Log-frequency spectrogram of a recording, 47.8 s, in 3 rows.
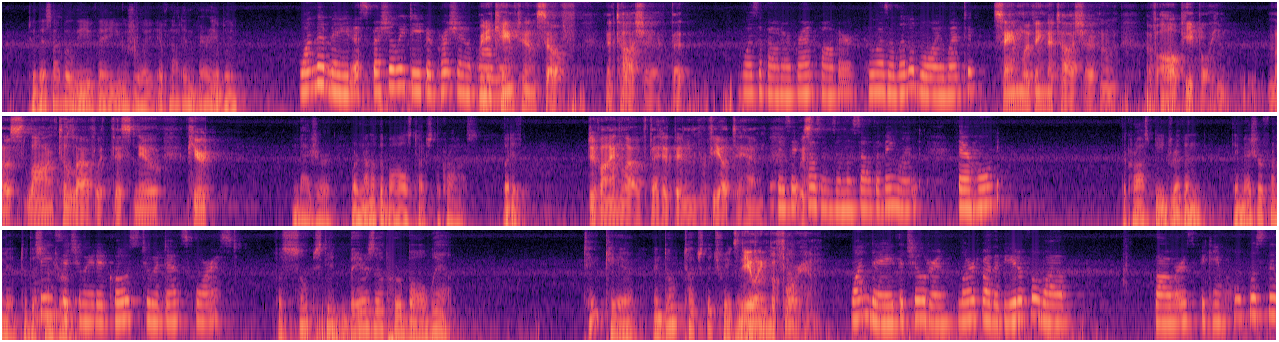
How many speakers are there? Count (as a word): three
